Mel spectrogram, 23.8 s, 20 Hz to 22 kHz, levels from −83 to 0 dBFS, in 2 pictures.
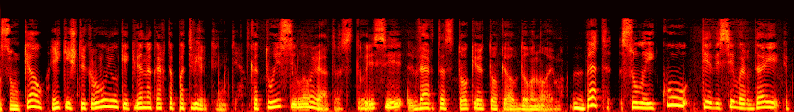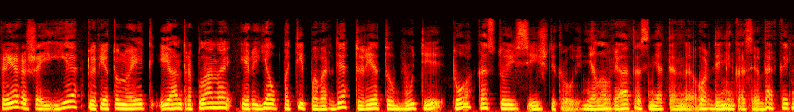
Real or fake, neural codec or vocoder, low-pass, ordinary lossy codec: fake; autoencoder, 48 kHz, 128 numbers a frame, DAC-VAE, trained on Japanese speech; 14.4 kHz; MP3, 48 kbps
